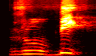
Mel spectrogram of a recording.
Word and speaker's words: rubí: Entonces me voy a la sección de la A, donde la sílaba en la sección de la A es la sílaba B. Entonces yo digo, rubí, rubí.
